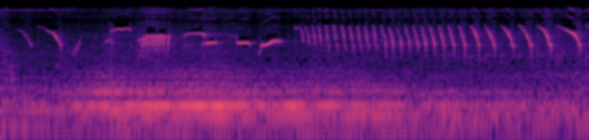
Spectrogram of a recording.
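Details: Canary, described as too fat and lazy to sing, delivering a few scattered whistles and a buzzy note, then a long, rapid rolling trill of sharp descending sweeps over a low steady hum.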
